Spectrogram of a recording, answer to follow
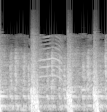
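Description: Drums beating a dance rhythm in sharp strokes. About a second in, a brief high, wavering call rises and falls over them.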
